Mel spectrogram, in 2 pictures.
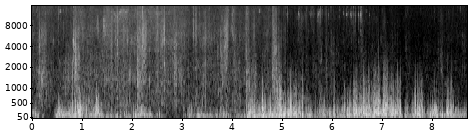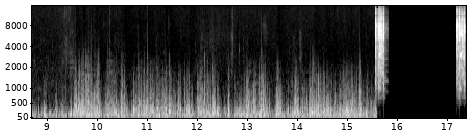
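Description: Wind rumbling on the camera microphone, mixed with footsteps and scuffs on stone steps and rock. It cuts off suddenly near the end with a short sharp click.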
